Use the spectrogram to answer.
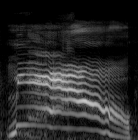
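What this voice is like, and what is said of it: Imitates a cat's howl. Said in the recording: “It's a very good cat impression.”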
